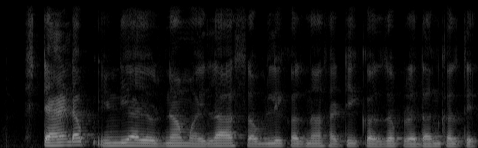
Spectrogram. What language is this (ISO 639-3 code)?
mar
